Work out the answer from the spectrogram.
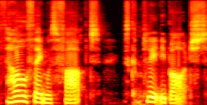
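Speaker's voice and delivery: usual speaking voice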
